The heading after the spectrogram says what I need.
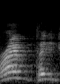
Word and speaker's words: rampage: Kong go on a rampage that's right King Kong went on a rampage use the long a sound at the end for AG age Rampage we also have this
